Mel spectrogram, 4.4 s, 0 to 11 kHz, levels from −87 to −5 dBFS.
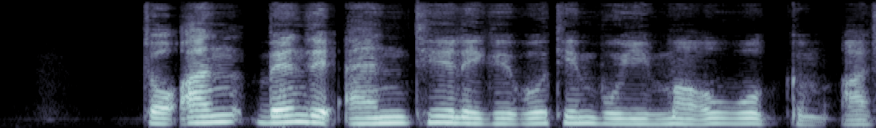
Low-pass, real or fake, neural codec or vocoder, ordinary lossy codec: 9.9 kHz; fake; codec, 16 kHz in and 24 kHz out, 0.4 kbps, LongCat-Audio-Codec, two codebook decoder; AAC, 32 kbps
